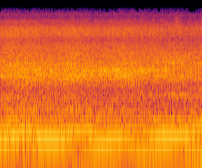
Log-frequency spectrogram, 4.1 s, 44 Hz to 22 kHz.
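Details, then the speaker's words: 2004 Chevy Silverado 2500 with LB7 Duramax diesel, K&N cold air intake and 4-inch straight-pipe exhaust, heard walking round to the exhaust: deep, even idle with a steady low beat and no knocks or misses, a healthy engine. "especially coming around to this straight pipe very nice sounding truck lots of Power with the diesel engine"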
